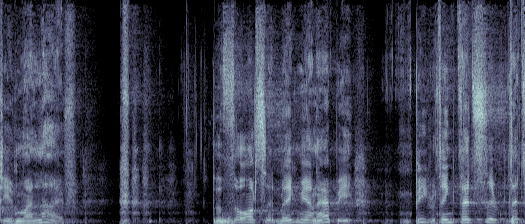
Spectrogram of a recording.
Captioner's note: chuckles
